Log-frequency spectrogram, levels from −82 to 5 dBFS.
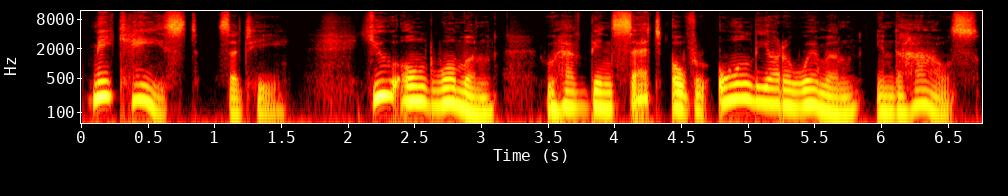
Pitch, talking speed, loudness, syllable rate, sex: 135 Hz, 170 wpm, -19 LUFS, 4.6 syllables/s, male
